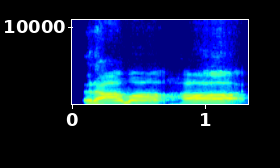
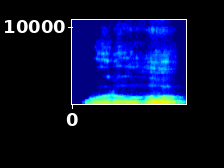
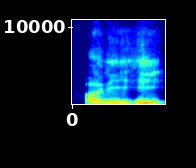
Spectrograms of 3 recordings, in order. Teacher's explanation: तो ये ह की लाइन के जैसा उच्चारण होगा विसर्ग का।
